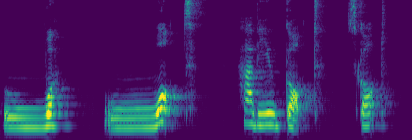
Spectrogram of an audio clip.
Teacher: make sure we have a nice rounded w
